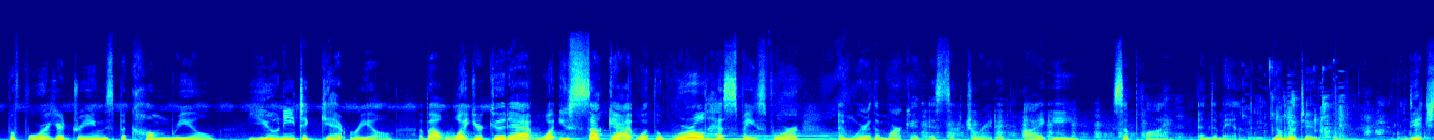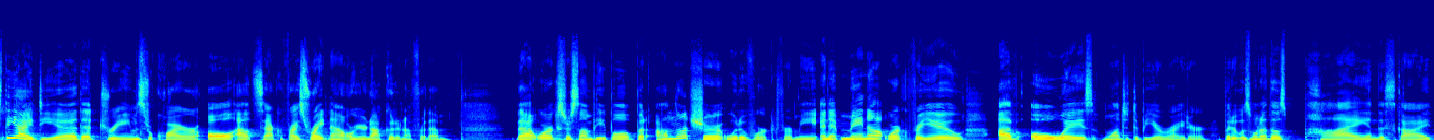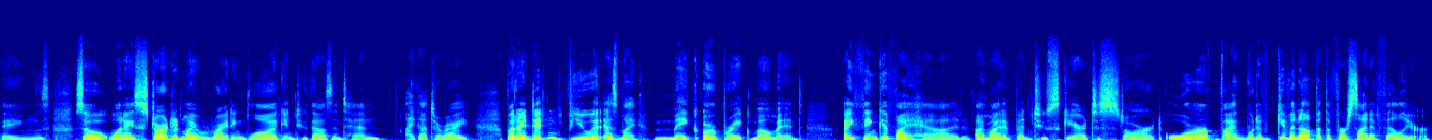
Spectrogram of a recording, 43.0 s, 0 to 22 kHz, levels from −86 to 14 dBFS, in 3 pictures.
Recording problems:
animal sounds; noticeable; until 14 s; 15 dB below the speech

